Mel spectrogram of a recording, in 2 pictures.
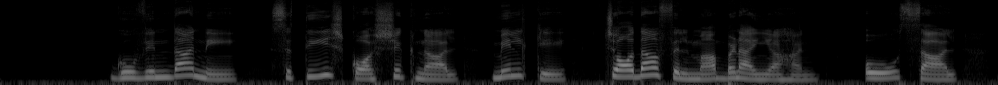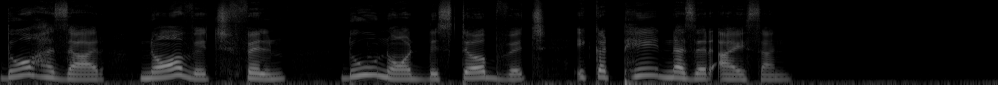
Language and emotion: Punjabi, neutral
